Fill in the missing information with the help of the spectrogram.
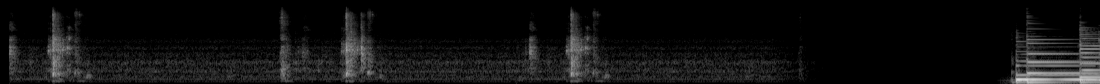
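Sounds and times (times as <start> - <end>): slide projector changing slides: 0.1 - 1.0, 2.8 - 4.0, 5.2 - 6.2.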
